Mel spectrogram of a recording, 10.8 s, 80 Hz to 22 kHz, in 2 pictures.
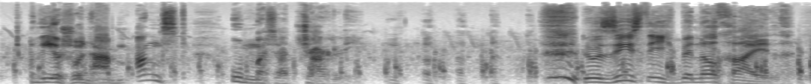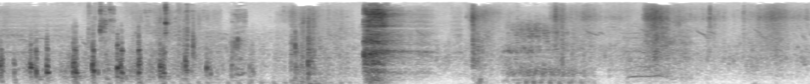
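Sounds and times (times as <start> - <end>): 
horse hooves clopping: 0.0 - 10.7
speech: 0.2 - 5.4
laughter: 0.3 - 5.4.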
